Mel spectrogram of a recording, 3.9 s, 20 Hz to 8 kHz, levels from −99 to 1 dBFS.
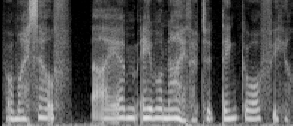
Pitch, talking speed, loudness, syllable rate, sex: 200 Hz, 155 wpm, -20 LUFS, 4.0 syllables/s, female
